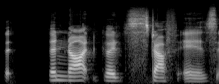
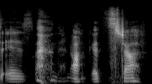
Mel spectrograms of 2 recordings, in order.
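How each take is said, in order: First: Said in the usual way. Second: Laughing at her own wording; laughing through the words. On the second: Real, not acted. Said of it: "Oh my God, I can word".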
